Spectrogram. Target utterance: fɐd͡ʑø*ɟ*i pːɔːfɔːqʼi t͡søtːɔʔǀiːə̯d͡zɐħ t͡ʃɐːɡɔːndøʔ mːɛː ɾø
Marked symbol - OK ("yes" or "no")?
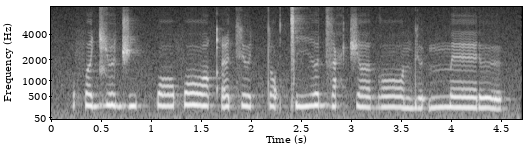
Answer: no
